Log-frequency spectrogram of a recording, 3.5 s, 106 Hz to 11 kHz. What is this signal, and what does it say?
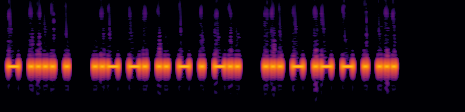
Morse code, heard as a keyed tone, about 44 wpm, 700 Hz. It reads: THE UNITED STATES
